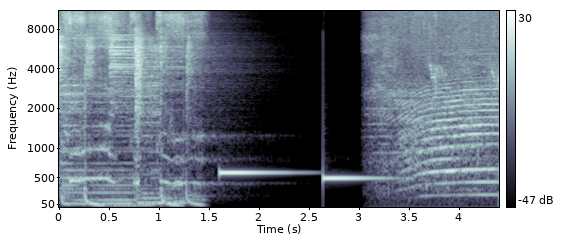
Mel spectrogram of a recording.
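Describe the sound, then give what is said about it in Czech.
A cow moos loudly, a long drawn-out low call that holds steady, then a second moo follows after a brief pause, with no talking. “Anglická vodka Black Cow se ručně destiluje a stáčí na farmě v srdci západního Dorsetu z mléka od kraviček, pasoucích se na svěže zelených pláních.”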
